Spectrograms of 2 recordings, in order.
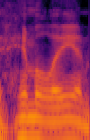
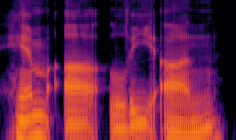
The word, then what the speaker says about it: Himalayan: JJ Shradi says, concerning the Himalayan mountain range, proper pronunciation is Himalayan.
